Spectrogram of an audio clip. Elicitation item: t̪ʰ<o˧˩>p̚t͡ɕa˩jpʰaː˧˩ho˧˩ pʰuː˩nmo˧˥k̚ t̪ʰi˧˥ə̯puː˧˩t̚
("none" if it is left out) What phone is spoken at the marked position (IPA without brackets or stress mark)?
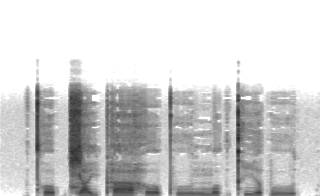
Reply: o˥˨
